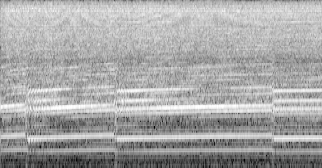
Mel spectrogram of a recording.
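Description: car

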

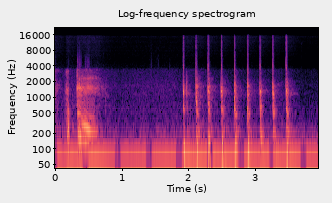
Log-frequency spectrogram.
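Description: knocking on a door

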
